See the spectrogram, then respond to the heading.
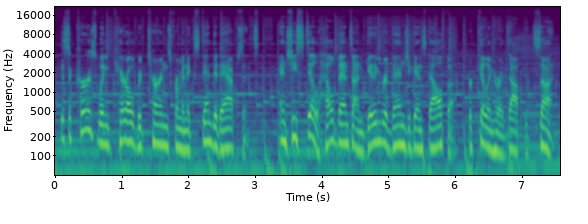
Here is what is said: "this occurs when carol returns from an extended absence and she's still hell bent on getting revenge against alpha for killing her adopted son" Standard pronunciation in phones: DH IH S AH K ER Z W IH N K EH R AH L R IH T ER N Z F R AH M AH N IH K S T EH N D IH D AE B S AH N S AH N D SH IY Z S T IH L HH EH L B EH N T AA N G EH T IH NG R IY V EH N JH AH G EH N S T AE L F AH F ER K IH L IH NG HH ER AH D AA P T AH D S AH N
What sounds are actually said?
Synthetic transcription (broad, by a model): DH IH S AH K ER Z W IH N K EH R L R IH T ER N Z F R AH M AH N IH K S T EH N D IH D AE B S AH N S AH N SH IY S T IH L HH EH L B EH N T N G EH T IH NG R IY V EH N JH AH G EH N S T AE L F AH F ER K IH L IH NG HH ER AH D AA P T AH D S AH N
